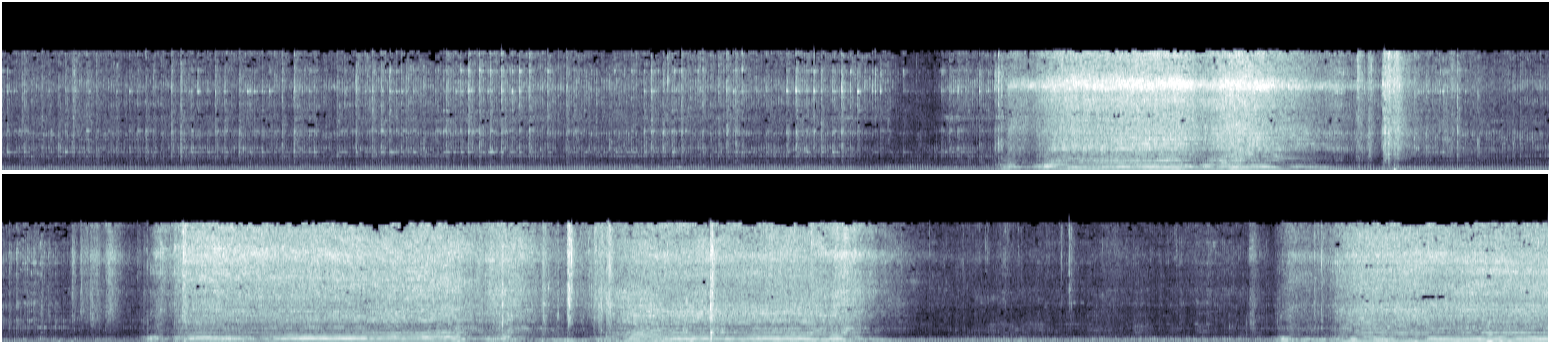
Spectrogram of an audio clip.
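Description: Two-stroke chainsaw idling, then revved up three times. A short burst comes about a third of the way in, a longer one holds at high speed for several seconds in the middle, and another starts near the end; the pitch rises and falls with each rev.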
